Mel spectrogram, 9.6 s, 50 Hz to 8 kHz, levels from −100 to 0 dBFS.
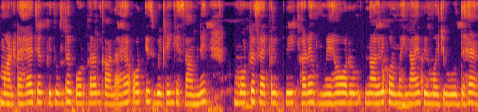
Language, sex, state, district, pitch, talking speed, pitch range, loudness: Hindi, female, Delhi, New Delhi, 220 Hz, 165 wpm, 215-225 Hz, -16 LUFS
